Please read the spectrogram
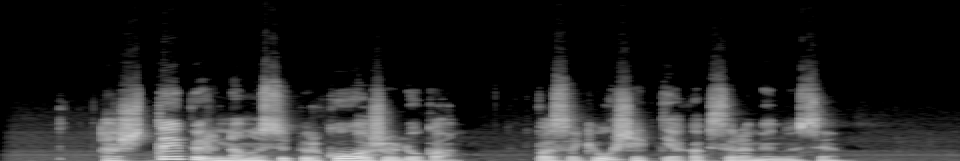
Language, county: Lithuanian, Šiauliai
